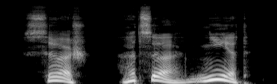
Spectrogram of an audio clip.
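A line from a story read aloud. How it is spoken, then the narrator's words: Trembling voice. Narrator (Russian): дрожащим голосом сообщила Зинаида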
